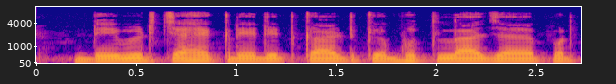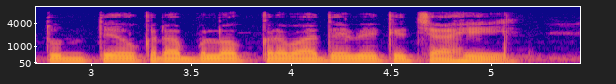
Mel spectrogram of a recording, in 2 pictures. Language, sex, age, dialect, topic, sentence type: Magahi, male, 25-30, Western, banking, statement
